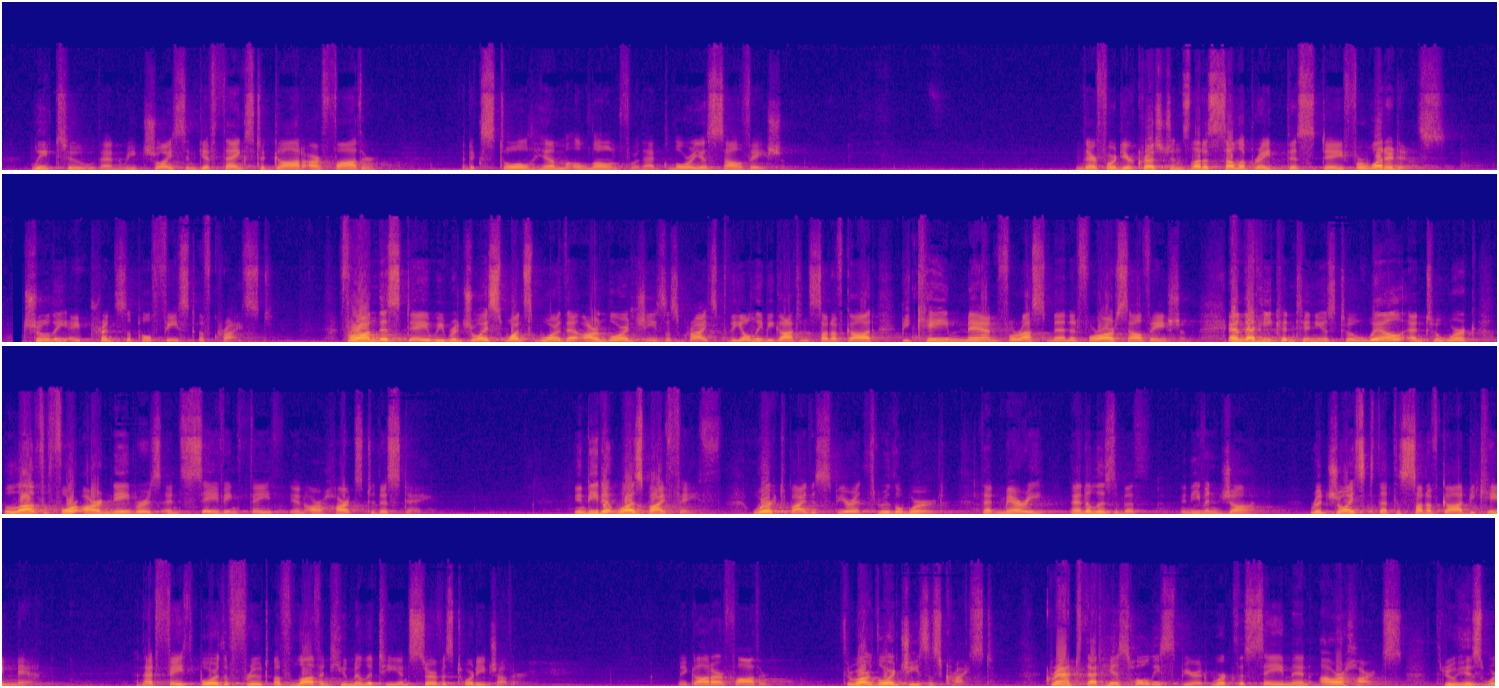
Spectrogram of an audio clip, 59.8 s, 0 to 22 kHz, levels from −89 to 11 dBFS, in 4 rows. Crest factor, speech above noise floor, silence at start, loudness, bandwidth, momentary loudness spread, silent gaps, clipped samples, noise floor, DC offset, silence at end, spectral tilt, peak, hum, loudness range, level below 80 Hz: 16 dB; 29 dB; 0.3 s; -19 LUFS; 17 kHz; 15 LU; 15.09-15.13 s; under 0.1%; -48 dBFS; under 0.1%; 0 s; -5.5 dB/octave; -2 dBFS; none; 8 LU; -44 dBFS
